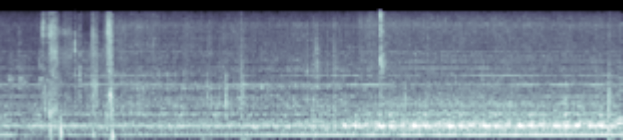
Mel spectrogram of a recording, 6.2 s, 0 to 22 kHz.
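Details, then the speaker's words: 12-year-old Kirkland washer, whose rinse/spin had stopped because of a bad lid switch, now running after the lid switch fix: steady low hum with a faint whirr and no knocks or grinding. Spin cycle working normally. "spin cycle is in effect not bad by the way this is a uh C it's about 12 years old"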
